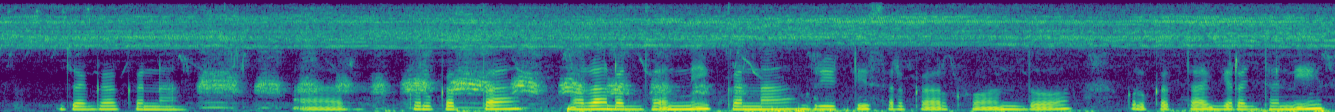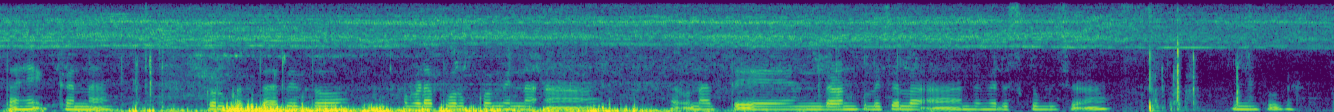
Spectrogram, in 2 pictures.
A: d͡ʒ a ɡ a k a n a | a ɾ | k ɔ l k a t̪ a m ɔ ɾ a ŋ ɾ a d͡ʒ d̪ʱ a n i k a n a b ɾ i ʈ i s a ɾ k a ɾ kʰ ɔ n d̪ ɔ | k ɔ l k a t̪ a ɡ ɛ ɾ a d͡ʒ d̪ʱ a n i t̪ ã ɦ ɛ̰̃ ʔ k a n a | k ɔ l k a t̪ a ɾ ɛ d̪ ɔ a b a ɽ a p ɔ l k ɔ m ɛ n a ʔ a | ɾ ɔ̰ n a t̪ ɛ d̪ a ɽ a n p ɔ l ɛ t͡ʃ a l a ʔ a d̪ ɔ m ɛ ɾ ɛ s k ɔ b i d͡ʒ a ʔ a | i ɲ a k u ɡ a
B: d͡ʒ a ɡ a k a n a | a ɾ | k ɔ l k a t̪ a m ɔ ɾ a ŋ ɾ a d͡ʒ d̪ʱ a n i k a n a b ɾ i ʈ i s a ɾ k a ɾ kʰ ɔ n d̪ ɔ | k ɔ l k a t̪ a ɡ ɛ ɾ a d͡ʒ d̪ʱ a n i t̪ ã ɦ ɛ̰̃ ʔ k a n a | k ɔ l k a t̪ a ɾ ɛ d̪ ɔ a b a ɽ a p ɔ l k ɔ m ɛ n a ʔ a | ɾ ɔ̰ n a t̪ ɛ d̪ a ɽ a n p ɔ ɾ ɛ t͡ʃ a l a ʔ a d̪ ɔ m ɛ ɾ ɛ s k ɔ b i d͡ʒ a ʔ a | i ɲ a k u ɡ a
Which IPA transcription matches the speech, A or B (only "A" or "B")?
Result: A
